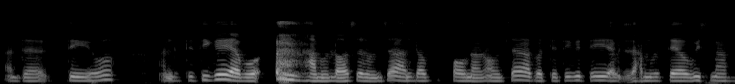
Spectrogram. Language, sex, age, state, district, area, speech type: Nepali, female, 60+, West Bengal, Kalimpong, rural, spontaneous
